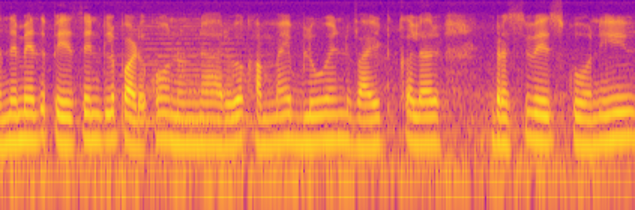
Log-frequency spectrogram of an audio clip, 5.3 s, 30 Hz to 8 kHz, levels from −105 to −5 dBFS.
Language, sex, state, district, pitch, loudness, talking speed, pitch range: Telugu, female, Andhra Pradesh, Guntur, 185 Hz, -19 LUFS, 135 wpm, 175-190 Hz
